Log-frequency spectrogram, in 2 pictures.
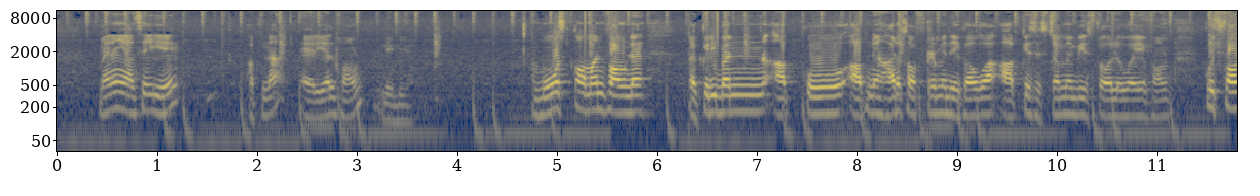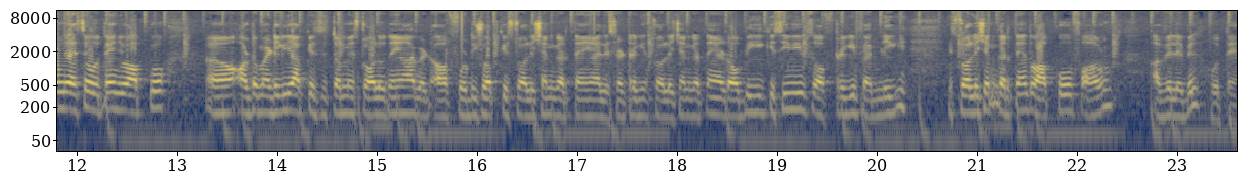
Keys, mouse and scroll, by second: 2.3 click, 5.9 click, 10.5 click.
